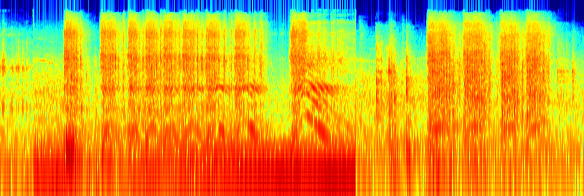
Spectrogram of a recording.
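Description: Pneumatic air ratchet running in short bursts as it works bolts on an outboard motor's mounting, with a steady low hum underneath for the first three and a half seconds.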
